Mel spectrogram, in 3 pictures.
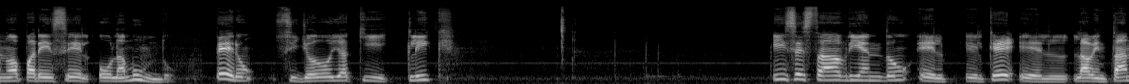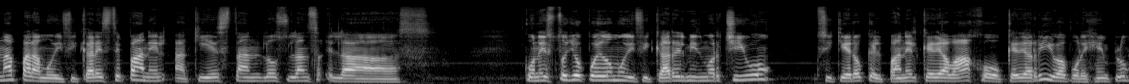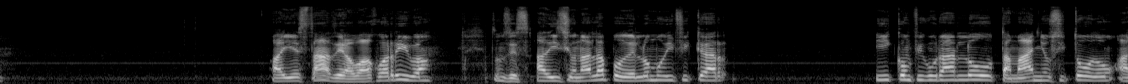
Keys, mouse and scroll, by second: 15.7 typing.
